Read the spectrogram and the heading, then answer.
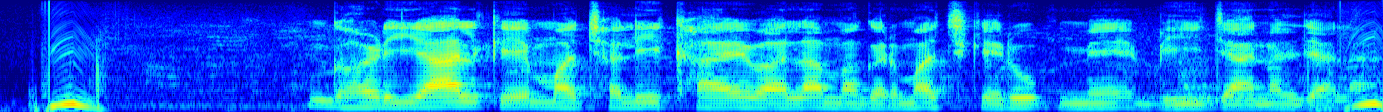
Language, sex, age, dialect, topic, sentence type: Bhojpuri, female, 18-24, Western, agriculture, statement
